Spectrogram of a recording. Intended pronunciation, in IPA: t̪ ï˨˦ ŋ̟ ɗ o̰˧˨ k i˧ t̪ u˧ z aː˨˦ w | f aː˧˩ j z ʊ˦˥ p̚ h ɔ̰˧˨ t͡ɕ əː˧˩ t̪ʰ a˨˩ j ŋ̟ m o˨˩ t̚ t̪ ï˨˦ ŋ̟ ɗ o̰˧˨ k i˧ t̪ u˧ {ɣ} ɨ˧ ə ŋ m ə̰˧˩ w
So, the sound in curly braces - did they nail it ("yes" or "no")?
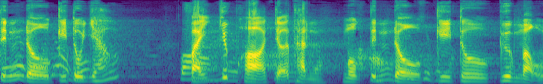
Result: yes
